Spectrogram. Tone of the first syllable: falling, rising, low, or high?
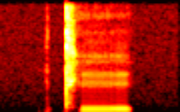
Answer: low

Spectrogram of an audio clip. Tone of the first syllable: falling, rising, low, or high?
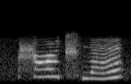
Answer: high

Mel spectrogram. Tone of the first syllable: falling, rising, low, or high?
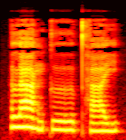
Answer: falling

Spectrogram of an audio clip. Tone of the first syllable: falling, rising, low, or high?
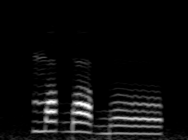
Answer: high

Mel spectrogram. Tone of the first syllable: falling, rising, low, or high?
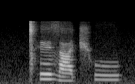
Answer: high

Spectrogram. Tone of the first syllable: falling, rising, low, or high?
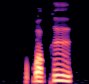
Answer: low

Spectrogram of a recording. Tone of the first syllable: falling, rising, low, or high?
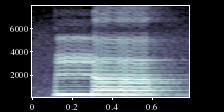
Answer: high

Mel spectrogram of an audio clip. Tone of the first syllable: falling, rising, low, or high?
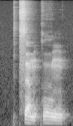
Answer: low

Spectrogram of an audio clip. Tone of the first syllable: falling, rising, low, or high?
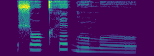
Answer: high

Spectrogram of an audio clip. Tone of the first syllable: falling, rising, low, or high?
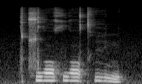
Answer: high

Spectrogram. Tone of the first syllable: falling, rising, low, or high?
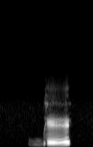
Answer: rising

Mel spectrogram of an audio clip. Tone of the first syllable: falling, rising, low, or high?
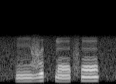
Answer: low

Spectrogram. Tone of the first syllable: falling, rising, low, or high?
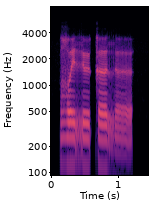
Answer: high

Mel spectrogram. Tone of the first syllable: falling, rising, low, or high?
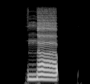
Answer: low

